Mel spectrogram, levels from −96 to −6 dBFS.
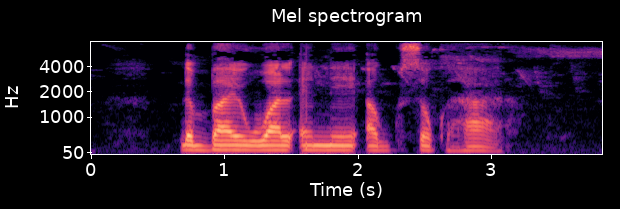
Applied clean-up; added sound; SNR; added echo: none; none; none; none.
